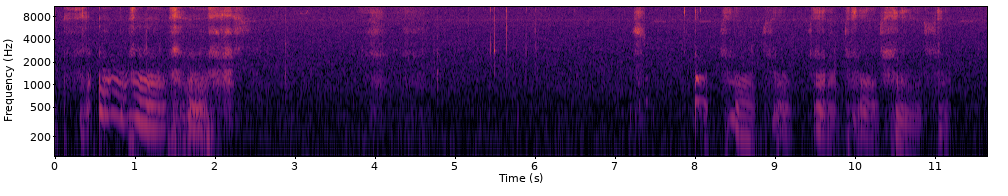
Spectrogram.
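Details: 3½-year-old rescued Dorkie (dachshund–Yorkie mix) dog sleeping with one eye open, also making dream noises: soft, rhythmic whistling, squeaky, wheezy breaths in bursts with quiet gaps; sleep snoring.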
